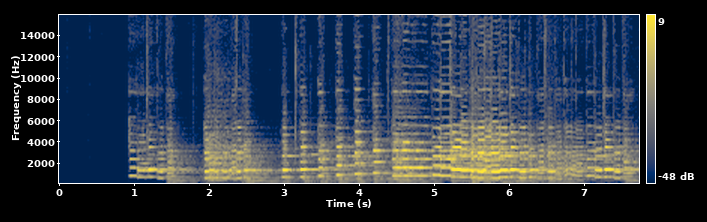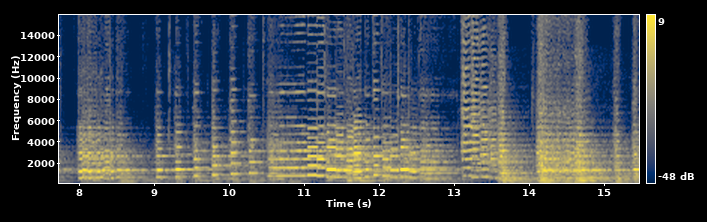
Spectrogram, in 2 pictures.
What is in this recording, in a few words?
Oboe Concerto in C Major Rondo; Mozart Oboe Concerto in C Major, K. 314 - III. Rondo (Allegrett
